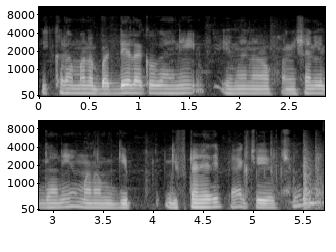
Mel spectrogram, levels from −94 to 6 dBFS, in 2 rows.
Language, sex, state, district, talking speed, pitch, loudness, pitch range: Telugu, male, Andhra Pradesh, Sri Satya Sai, 135 wpm, 135 Hz, -21 LUFS, 130-145 Hz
